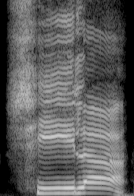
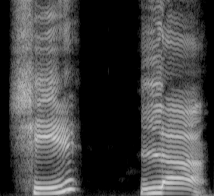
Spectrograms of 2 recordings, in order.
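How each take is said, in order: First: Sheila joined as one slow word; blended word. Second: Sheila split into शी, long pause, ला; rising शी, then falling ला; syllable by syllable. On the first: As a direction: read Sheila whole with drawn-out vowels, falling at the end. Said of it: "खींच के पढ़ना है". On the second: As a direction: sound out Sheila very slowly in two parts. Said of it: "एक एक अक्षर का उच्चारण करना है". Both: Shown as a demonstration.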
